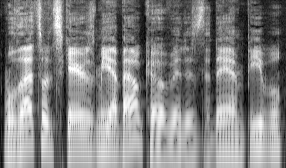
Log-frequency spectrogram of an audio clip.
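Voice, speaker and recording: A man co-hosting a casual live-stream chat, easygoing and quick to laugh, with short replies. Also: mid-range voice, lively intonation, smooth, no room sound, studio quality.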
